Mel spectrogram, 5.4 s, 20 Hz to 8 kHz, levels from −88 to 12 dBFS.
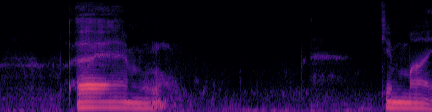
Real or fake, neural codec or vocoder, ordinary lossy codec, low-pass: fake; codec, 16 kHz, 2 kbps, X-Codec, HuBERT features, trained on LibriSpeech; none; none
